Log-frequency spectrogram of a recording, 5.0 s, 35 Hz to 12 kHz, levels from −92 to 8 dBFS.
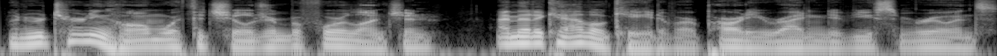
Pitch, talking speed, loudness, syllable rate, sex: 95 Hz, 240 wpm, -20 LUFS, 6.7 syllables/s, male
